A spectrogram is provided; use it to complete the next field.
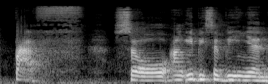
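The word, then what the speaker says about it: paz: Well, sa atin, sinasabi natin pass. P-A-Z. Zeta. Pass. But normally, ang mga Spanish kasi, pinopronounce nila yung zeta na yan as like TH, like path.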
